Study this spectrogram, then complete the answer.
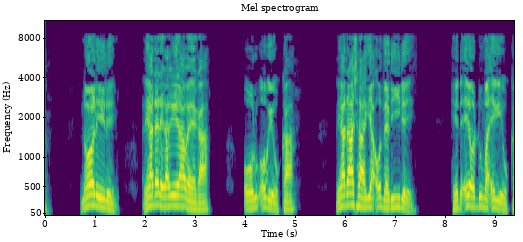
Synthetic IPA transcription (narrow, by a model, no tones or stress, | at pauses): nɔɾeɾe | ɾeadaɾeɣaɣeɾawɛɣa | oɾuʔoɣeoka | ɾeadaːʃaɾaɣiaʔoðɛɾiːɾe | hendeejɔdumaʔeɣeoka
